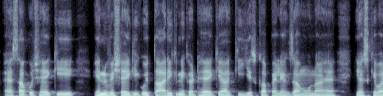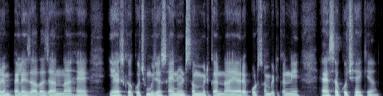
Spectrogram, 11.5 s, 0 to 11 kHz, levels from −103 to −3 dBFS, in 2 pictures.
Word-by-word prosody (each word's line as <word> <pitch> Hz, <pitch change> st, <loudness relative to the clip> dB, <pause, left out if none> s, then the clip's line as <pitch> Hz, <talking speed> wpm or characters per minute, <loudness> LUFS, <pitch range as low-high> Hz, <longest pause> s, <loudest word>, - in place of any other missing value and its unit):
ऐसा 105 Hz, +7 st, +2 dB
कुछ 140 Hz, 0 st, -2 dB
है 140 Hz, +1 st, +4 dB
कि 145 Hz, 0 st, 0 dB, 0.3 s
इन 140 Hz, +2 st, +7 dB
विषय 125 Hz, 0 st, +4 dB
की 140 Hz, +2 st, -1 dB
कोई 135 Hz, 0 st, +2 dB
तारीख 110 Hz, +5 st, +4 dB
निकट 130 Hz, 0 st, +1 dB
है 125 Hz, +1 st, +4 dB
क्या 125 Hz, 0 st, +2 dB
कि 125 Hz, -1 st, -6 dB
इसका 120 Hz, +1 st, -1 dB
पहले 110 Hz, -2 st, -1 dB
एग्जाम 110 Hz, +1 st, 0 dB
होना 110 Hz, +1 st, -1 dB
है 110 Hz, +1 st, 0 dB, 0.4 s
या 120 Hz, -, +3 dB
इसके 115 Hz, +2 st, -1 dB
बारे 110 Hz, -1 st, +3 dB
में 110 Hz, -1 st, -4 dB
पहले 110 Hz, 0 st, 0 dB
ज़्यादा 105 Hz, +1 st, -1 dB
जानना 100 Hz, 0 st, -2 dB
है 105 Hz, 0 st, -3 dB, 0.3 s
या 115 Hz, -2 st, +3 dB
इसका 110 Hz, +3 st, -1 dB
कुछ 115 Hz, +1 st, -5 dB
मुझे 110 Hz, 0 st, 0 dB
असाइनमेंट 105 Hz, 0 st, 0 dB
सबमिट 105 Hz, 0 st, -2 dB
करना 105 Hz, 0 st, -1 dB
है 105 Hz, -, +1 dB
या 105 Hz, -, +1 dB
रिपोर्ट 105 Hz, +1 st, -3 dB
सबमिट 105 Hz, 0 st, -6 dB
करनी 105 Hz, +1 st, -3 dB
है। 105 Hz, -, -7 dB, 0.4 s
ऐसा 110 Hz, +6 st, +1 dB
कुछ 140 Hz, 0 st, -2 dB
है 120 Hz, -, +2 dB
क्या? 130 Hz, +4 st, -7 dB
110 Hz, 225 wpm, -23 LUFS, 105-130 Hz, 0.4 s, इन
